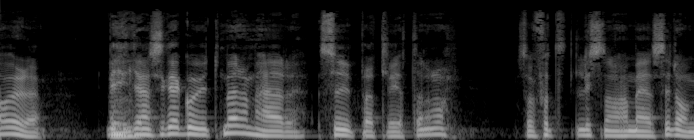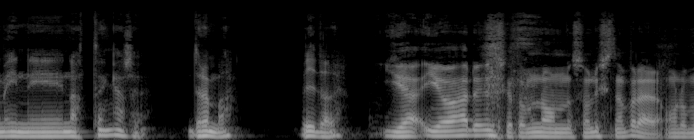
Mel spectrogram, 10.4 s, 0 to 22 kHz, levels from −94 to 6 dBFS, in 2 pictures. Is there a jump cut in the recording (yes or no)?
no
